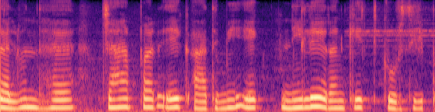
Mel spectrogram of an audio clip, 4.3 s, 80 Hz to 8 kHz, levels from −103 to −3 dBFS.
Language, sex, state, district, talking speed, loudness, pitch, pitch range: Hindi, female, Punjab, Kapurthala, 135 wpm, -16 LUFS, 210 Hz, 195-220 Hz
